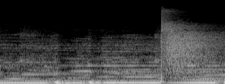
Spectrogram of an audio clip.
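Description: Instrumental karaoke backing music with steady bass and guitar. Near the end, a short, sharp rushing burst as a confetti cannon fires streamers over the stage.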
